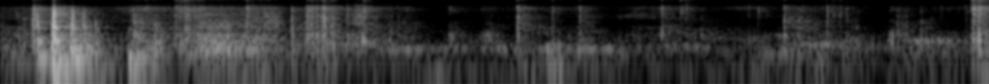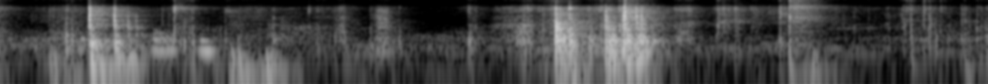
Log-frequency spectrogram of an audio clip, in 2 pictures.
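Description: Paper being handled and cut with scissors: rustling and crinkling, louder in short bursts about a third of a second in, around three and a half seconds, and just past five seconds.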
